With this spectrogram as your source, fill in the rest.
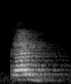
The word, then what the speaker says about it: curb: डिस्ट्रेशन हो गया, कर्ब CURB में आर थोड़ा सा साइलेंट रहेगा, यानी रोक लगाना किसी चीज को, उसको अपन बोलेंगे कर्ब, तो वो ये एक तरीके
